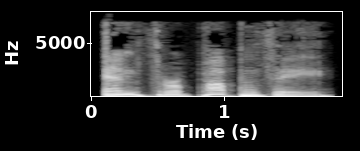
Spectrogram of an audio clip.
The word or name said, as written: anthropopathic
